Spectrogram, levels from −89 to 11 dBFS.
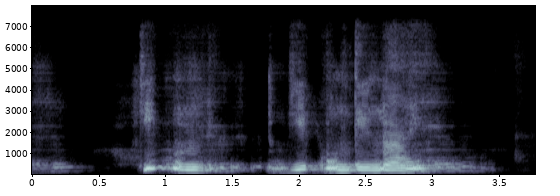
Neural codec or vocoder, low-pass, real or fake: codec, 24 kHz, 1 kbps, SNAC; 7.2 kHz; fake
